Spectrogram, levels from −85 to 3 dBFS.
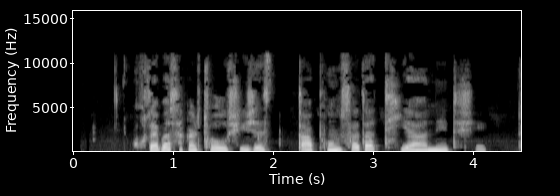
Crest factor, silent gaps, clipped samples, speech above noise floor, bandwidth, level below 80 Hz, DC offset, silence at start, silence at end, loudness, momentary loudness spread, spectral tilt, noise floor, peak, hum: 18 dB; none; under 0.1%; 20 dB; 11.5 kHz; -74 dBFS; under 0.1%; 0.6 s; 0.35 s; -19 LUFS; 11 LU; -3 dB/octave; -39 dBFS; -2 dBFS; none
